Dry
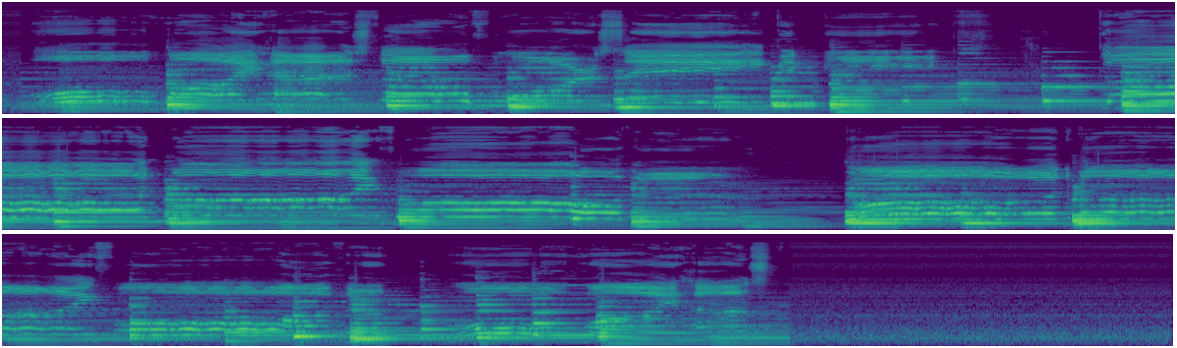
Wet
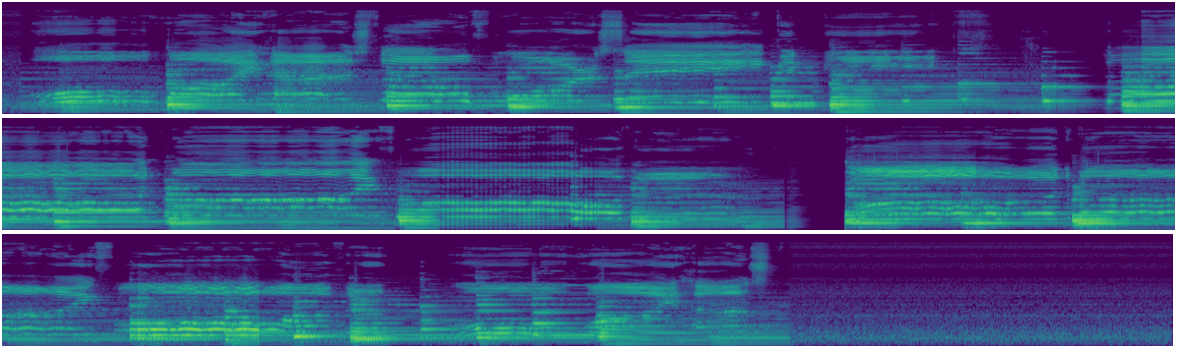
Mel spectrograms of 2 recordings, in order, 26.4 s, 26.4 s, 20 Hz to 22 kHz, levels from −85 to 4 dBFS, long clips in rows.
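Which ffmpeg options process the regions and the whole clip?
-filter_complex "[0:a]asettb=1/sr,asplit=3[s0][s1][s2];[s0]atrim=end=7.914[s3];[s1]atrim=start=7.91:end=8.56,asetpts=PTS-STARTPTS,afade=t=in:d=0.004:c=qsin,afade=t=out:st=0.646:d=0.004:c=qsin,agate=range=0.0224:threshold=0.0447:ratio=3:release=100:detection=peak,lowpass=f=1000:p=1[s4];[s2]atrim=start=8.556[s5];[s3][s4]acrossfade=d=0.004:c1=hsin:c2=qsin[s6];[s6][s5]acrossfade=d=0.004:c1=qsin:c2=hsin,asettb=1/sr,asplit=3[s7][s8][s9];[s7]atrim=end=12.084[s10];[s8]atrim=start=12.08:end=13.28,asetpts=PTS-STARTPTS,afade=t=in:d=0.004:c=qsin,afade=t=out:st=1.196:d=0.004:c=qsin,highpass=f=160:w=0.5412,highpass=f=160:w=1.3066,tremolo=f=28:d=0.75[s11];[s9]atrim=start=13.276[s12];[s10][s11]acrossfade=d=0.004:c1=hsin:c2=qsin[s13];[s13][s12]acrossfade=d=0.004:c1=qsin:c2=hsin,asettb=1/sr,asplit=3[s14][s15][s16];[s14]atrim=end=14.674[s17];[s15]atrim=start=14.67:end=16.11,asetpts=PTS-STARTPTS,afade=t=in:d=0.004:c=qsin,afade=t=out:st=1.436:d=0.004:c=qsin,agate=range=0.00355:threshold=0.00708:ratio=16:release=100:detection=peak,equalizer=f=3500:t=o:w=1.7:g=14.5,acompressor=threshold=0.158:ratio=6:attack=3.2:release=140:knee=1:detection=peak[s18];[s16]atrim=start=16.106[s19];[s17][s18]acrossfade=d=0.004:c1=hsin:c2=qsin[s20];[s20][s19]acrossfade=d=0.004:c1=qsin:c2=hsin,asettb=1/sr,asplit=3[s21][s22][s23];[s21]atrim=end=18.624[s24];[s22]atrim=start=18.62:end=19.53,asetpts=PTS-STARTPTS,afade=t=in:d=0.004:c=qsin,afade=t=out:st=0.906:d=0.004:c=qsin,aecho=1:1:6.8:0.85,atrim=end_sample=40131,acontrast=42[s25];[s23]atrim=start=19.526[s26];[s24][s25]acrossfade=d=0.004:c1=hsin:c2=qsin[s27];[s27][s26]acrossfade=d=0.004:c1=qsin:c2=hsin"

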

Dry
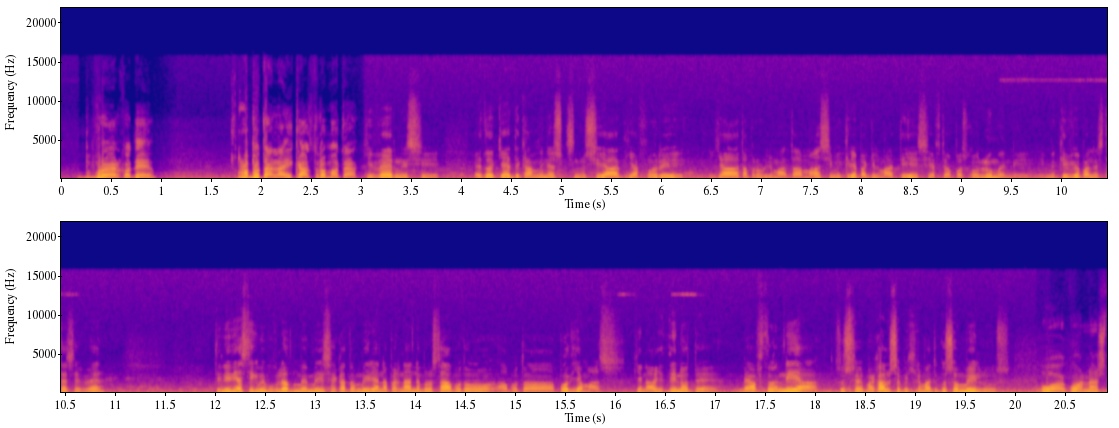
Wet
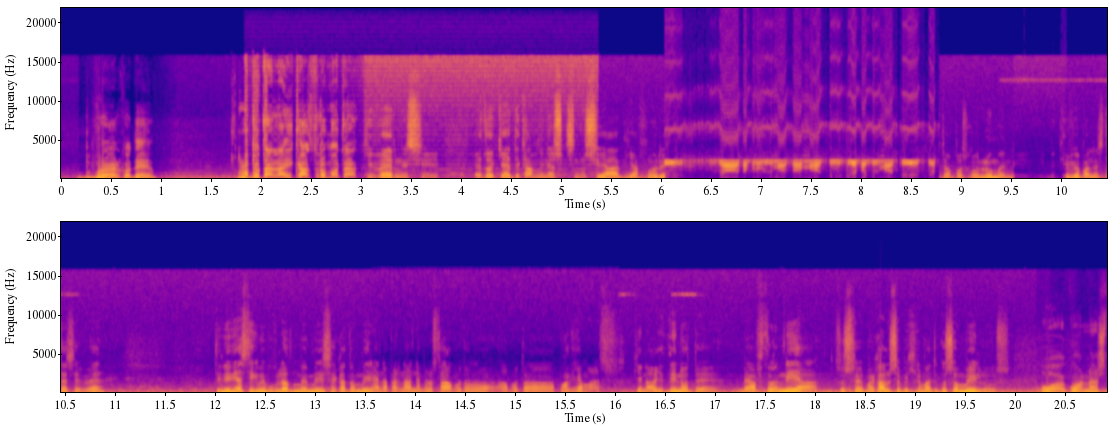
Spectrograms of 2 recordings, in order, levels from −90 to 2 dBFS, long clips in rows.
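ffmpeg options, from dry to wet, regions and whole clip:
-filter_complex "[0:a]asettb=1/sr,asplit=3[s0][s1][s2];[s0]atrim=end=1.834[s3];[s1]atrim=start=1.83:end=5.37,asetpts=PTS-STARTPTS,afade=t=in:d=0.004:c=qsin,afade=t=out:st=3.536:d=0.004:c=qsin,aemphasis=mode=production:type=riaa,aecho=1:1:1.6:0.61,atrim=end_sample=156114[s4];[s2]atrim=start=5.366[s5];[s3][s4]acrossfade=d=0.004:c1=hsin:c2=qsin[s6];[s6][s5]acrossfade=d=0.004:c1=qsin:c2=hsin,asettb=1/sr,asplit=3[s7][s8][s9];[s7]atrim=end=6.034[s10];[s8]atrim=start=6.03:end=8.78,asetpts=PTS-STARTPTS,afade=t=in:d=0.004:c=qsin,afade=t=out:st=2.746:d=0.004:c=qsin,lowpass=f=2100:t=q:w=0.5098,lowpass=f=2100:t=q:w=0.6013,lowpass=f=2100:t=q:w=0.9,lowpass=f=2100:t=q:w=2.563,afreqshift=-2500,aeval=exprs='sgn(val(0))*max(abs(val(0))-0.00841,0)':c=same,asuperstop=centerf=710:order=4:qfactor=2.9[s11];[s9]atrim=start=8.776[s12];[s10][s11]acrossfade=d=0.004:c1=hsin:c2=qsin[s13];[s13][s12]acrossfade=d=0.004:c1=qsin:c2=hsin,asettb=1/sr,asplit=3[s14][s15][s16];[s14]atrim=end=9.524[s17];[s15]atrim=start=9.52:end=10.05,asetpts=PTS-STARTPTS,afade=t=in:d=0.004:c=qsin,afade=t=out:st=0.526:d=0.004:c=qsin,asuperstop=centerf=1000:order=4:qfactor=4.5,aderivative,aeval=exprs='clip(val(0),-1,0.00794)':c=same[s18];[s16]atrim=start=10.046[s19];[s17][s18]acrossfade=d=0.004:c1=hsin:c2=qsin[s20];[s20][s19]acrossfade=d=0.004:c1=qsin:c2=hsin,asettb=1/sr,asplit=3[s21][s22][s23];[s21]atrim=end=13.564[s24];[s22]atrim=start=13.56:end=16.04,asetpts=PTS-STARTPTS,afade=t=in:d=0.004:c=qsin,afade=t=out:st=2.476:d=0.004:c=qsin,aecho=1:1:3.2:0.72,atrim=end_sample=109368,aeval=exprs='val(0)*sin(2*PI*140*n/s)':c=same,equalizer=f=4600:t=o:w=0.82:g=-9.5[s25];[s23]atrim=start=16.036[s26];[s24][s25]acrossfade=d=0.004:c1=hsin:c2=qsin[s27];[s27][s26]acrossfade=d=0.004:c1=qsin:c2=hsin,highpass=f=130:p=1,bass=f=250:g=8,treble=f=4000:g=7,volume=0.841"

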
